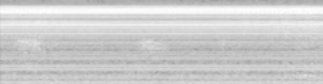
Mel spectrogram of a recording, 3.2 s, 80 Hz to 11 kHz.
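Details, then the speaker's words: Homemade spot-welding transformer on 230 V input, 13.2 V output; steady loud mains buzz with rattly edge from loose core laminations vibrating, fix is bolting the core through its four holes. "we have uh these minor spaces between each of these plates and uh since there's uh this magnetization of this core so the two plates are just uh vibrating uh at its place"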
